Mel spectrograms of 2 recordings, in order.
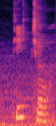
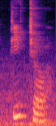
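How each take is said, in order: Both takes have the same delivery.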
